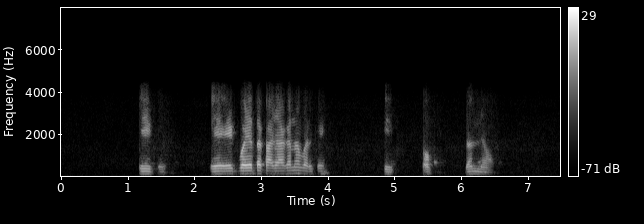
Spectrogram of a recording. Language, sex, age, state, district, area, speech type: Hindi, male, 30-45, Madhya Pradesh, Harda, urban, conversation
